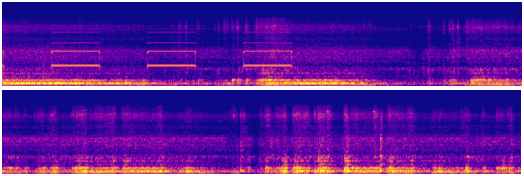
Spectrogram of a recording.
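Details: Jeep XJ Cherokee running with reverse beeps, then a rough, uneven idle with irregular pops and stumbles that never settle; misfire with rough idle and backfiring.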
